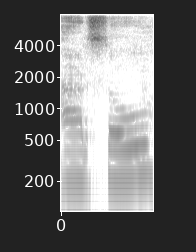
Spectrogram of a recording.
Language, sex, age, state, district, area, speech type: Nepali, female, 60+, West Bengal, Jalpaiguri, rural, spontaneous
